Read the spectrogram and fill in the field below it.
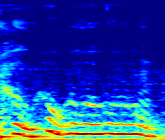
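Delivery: hooting who who like owls; owl hoots. Retold or imitated. Friends in the car hooting like owls. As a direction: hoot like a car full of owls. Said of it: "sounding like owls".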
